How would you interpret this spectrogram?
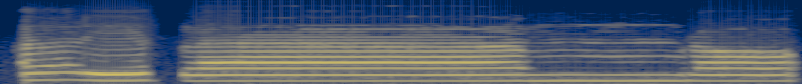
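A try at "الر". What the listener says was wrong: Ya, amnya jangan ditahan dah itu mah ada mim ya. Alif lam ro. Ya, amnya jangan ditahan ya, jangan lama. Genep harakat semua ini mah.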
